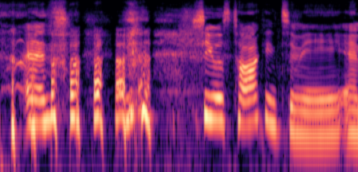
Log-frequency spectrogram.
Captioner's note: hearty laughter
